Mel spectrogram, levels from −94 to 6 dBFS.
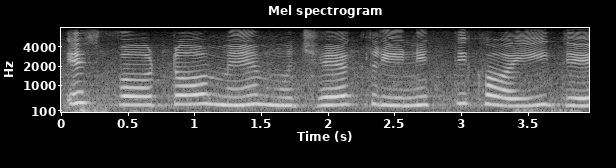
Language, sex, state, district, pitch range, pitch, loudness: Hindi, male, Madhya Pradesh, Katni, 290-325 Hz, 305 Hz, -14 LUFS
